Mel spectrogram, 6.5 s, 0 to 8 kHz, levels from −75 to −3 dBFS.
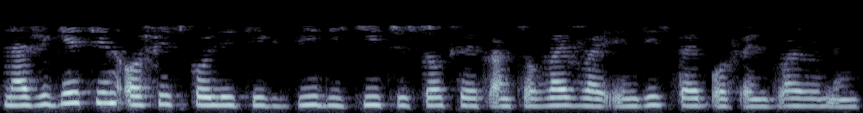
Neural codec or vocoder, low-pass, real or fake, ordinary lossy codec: none; 7.2 kHz; real; AAC, 16 kbps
